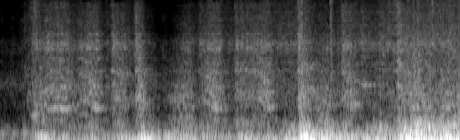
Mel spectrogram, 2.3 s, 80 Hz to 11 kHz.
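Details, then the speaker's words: 1974 Dodge Dart Sport slant six, off the road 17+ years, after timing adjustment: uneven, lumpy low rumble with surges and stumbles, gutless, heavy smoke; suspected way too much timing and a bad intake valve, not confirmed. "still acting like too much timing but also not enough timing you know what that means well it means the firing order could be wrong but in this case it's not so maybe it's way too much timing and a bad intake valve to so violent so gutless"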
